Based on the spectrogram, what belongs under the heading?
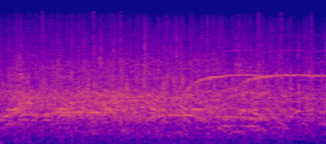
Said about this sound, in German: Das Publikum klatschte, jubelte, lachte.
